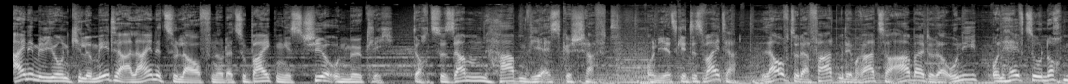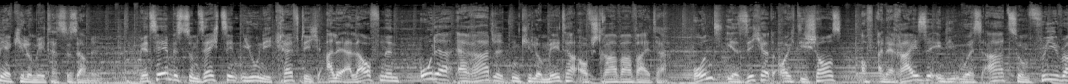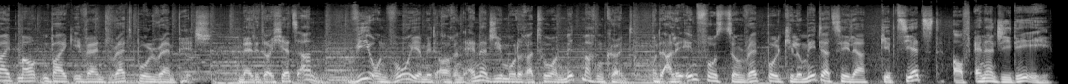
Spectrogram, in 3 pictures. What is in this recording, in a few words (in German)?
werbung; red bull off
